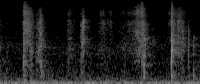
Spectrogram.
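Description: A deck of cards for a solo zombie board game is shuffled in quick riffling bursts, several short rustling flurries close to the mic, with no talking.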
